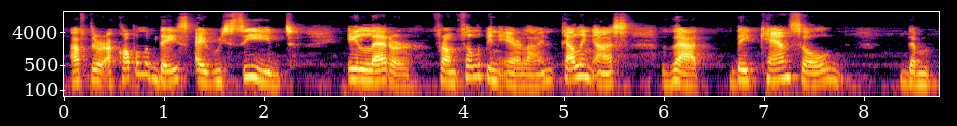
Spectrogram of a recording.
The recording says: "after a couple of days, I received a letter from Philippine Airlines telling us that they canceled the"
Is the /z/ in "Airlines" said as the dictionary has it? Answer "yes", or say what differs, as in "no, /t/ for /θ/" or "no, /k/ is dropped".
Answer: no, /z/ is dropped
